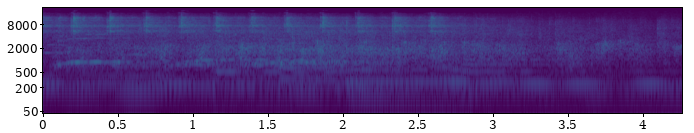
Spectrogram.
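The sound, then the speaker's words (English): An audience claps in a steady, dense patter of many hands over sustained keyboard chords that shift a couple of times, with no one speaking, fading slightly toward the end. “I thought you would have clapped on that.”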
